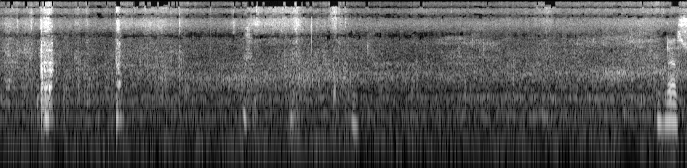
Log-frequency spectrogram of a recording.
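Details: Kept honey bees at the new territory of a young queen after the colony split; a soft steady hum broken by short louder buzzes as single bees pass, near the start and again at the end.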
